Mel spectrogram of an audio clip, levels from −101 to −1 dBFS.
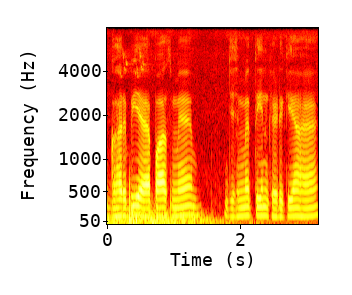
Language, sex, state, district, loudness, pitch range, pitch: Hindi, male, Uttar Pradesh, Saharanpur, -17 LUFS, 125-135 Hz, 130 Hz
